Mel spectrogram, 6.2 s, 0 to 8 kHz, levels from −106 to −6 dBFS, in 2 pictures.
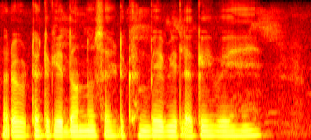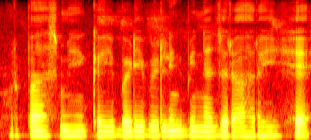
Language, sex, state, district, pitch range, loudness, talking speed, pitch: Hindi, male, Rajasthan, Bikaner, 100-105 Hz, -21 LUFS, 185 wpm, 105 Hz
